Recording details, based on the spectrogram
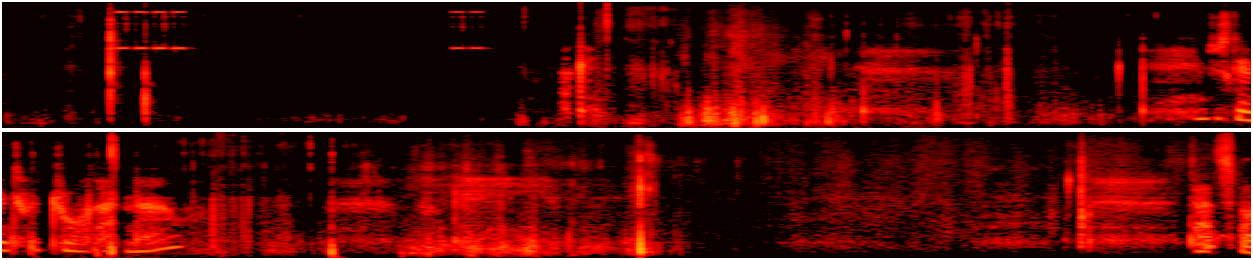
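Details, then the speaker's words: Simulated ASMR exam: ear thermometer placed gently in the ear gives a couple of beeps; temperature normal in a patient with one-sided face pain. "okay right then so let me just pop this into your ear okay lovely okay right just going to pop that in there very gently okay and just couple of peeps"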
